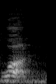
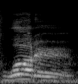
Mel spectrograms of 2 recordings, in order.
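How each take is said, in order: First: The word ends with an 'ah' sound. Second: The word ends with an 'er' sound. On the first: "the E R becomes an A" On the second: "for any standard English word containing an E R combination"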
